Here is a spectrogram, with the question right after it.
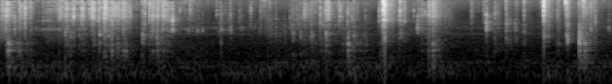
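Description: A metal blade scrapes and shaves the dark green dotted coating off a solid white soap bar held in the hand. The sound is a quiet, bright, crinkly scraping in a run of short, dry bursts with no ring. Louder flicks stand out as the coating peels away.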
